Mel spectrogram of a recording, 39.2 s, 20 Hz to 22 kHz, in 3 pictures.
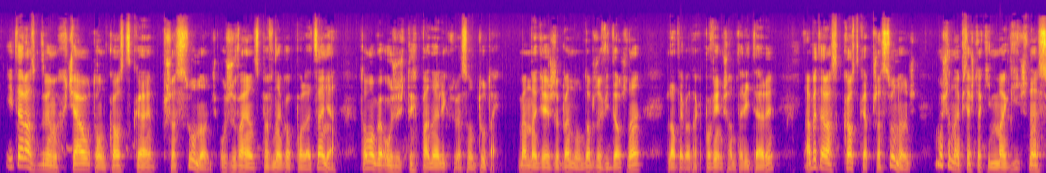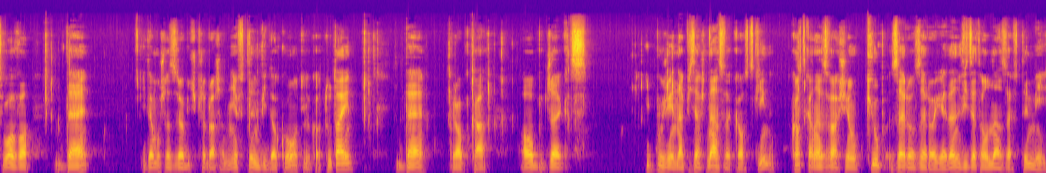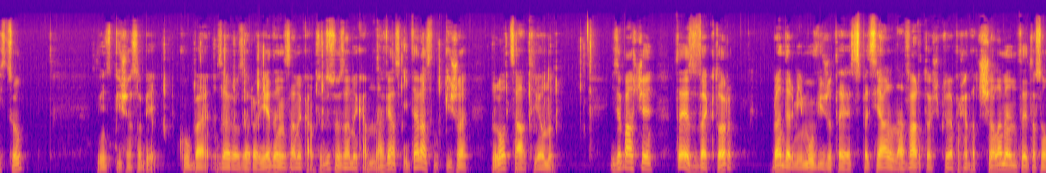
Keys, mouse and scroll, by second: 1.3 shift+click, 4.2-4.9 ctrl+scroll up 2, 5.2-5.8 ctrl+scroll up 2, 7.3-7.7 ctrl+scroll up 2, 8.9-9.2 ctrl+scroll up 2, 13.6 shift+d, 13.9 shift+., 16.1 Escape, 17.6 shift+d, 18.9 ., 18.9 o, 19.1 b, 19.3 j, 20.1 Tab, 21.0 [, 21.4 ', 23.0 shift+c, 27.8-30.1 typing, 31.4-33.4 typing, 33.4 Return, 38.7 middle click, 38.7 scroll up 1.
